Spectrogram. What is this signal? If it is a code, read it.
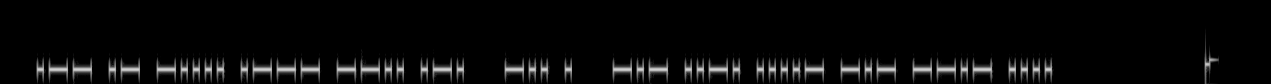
Morse code, heard as a keyed tone, about 20 wpm, 700 Hz. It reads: WA6JZR DE KF4KQH
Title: USA Callsign DE Callsign - 6 Characters - 20wpm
